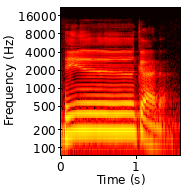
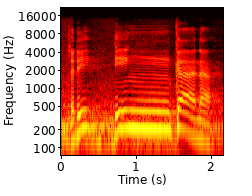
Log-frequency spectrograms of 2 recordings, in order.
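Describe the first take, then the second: First: "in kana" with the n hidden in a long nasal hum, slow; ikhfa nasal. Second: "in kana" with a clear tongue-tip n, no hum; wrong n. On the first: Teacher showing the right way, slow nasal hum. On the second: Teacher showing the wrong way, crisp n. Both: Shown as a demonstration.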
